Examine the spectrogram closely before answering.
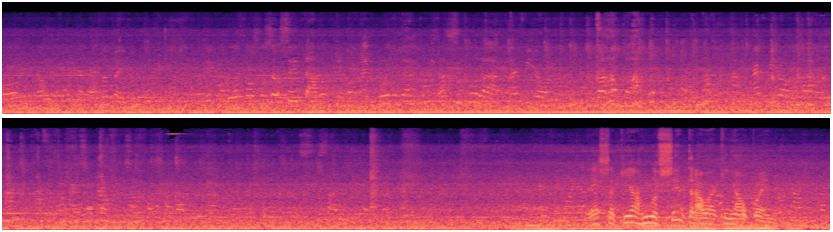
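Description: A busy outdoor street hums with steady traffic and crowd noise.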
